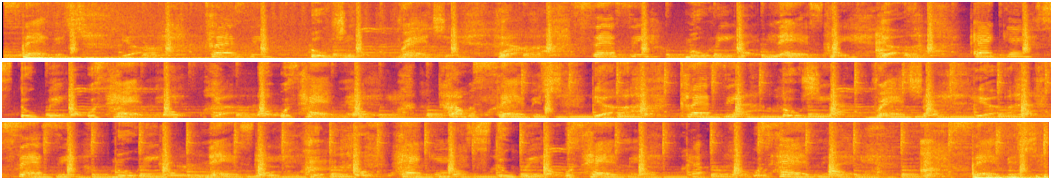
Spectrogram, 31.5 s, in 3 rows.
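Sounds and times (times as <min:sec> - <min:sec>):
club party dance music: 0:00.0 - 0:31.4.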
